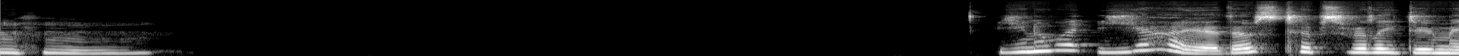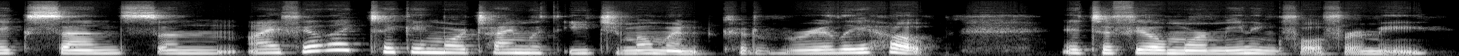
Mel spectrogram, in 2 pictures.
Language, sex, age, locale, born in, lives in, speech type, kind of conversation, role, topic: English, female, 30-34, en-US, United States, United States, read, expert-assistant, asker, What are some ways to practice gratitude in everyday life?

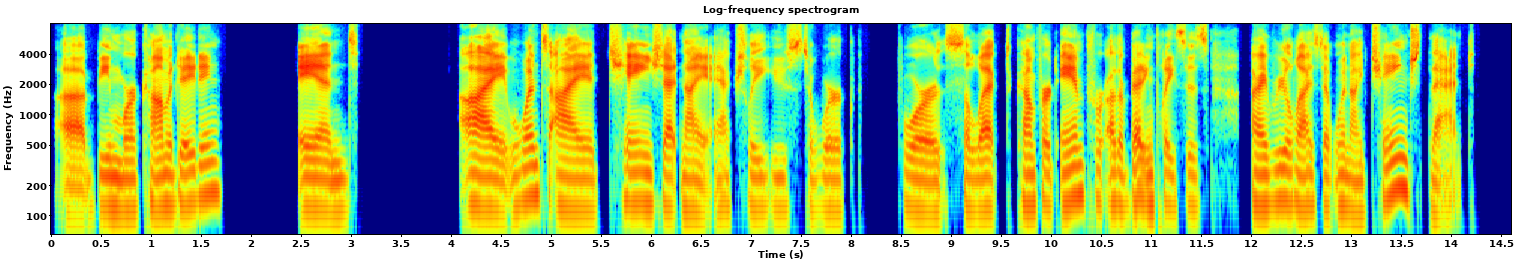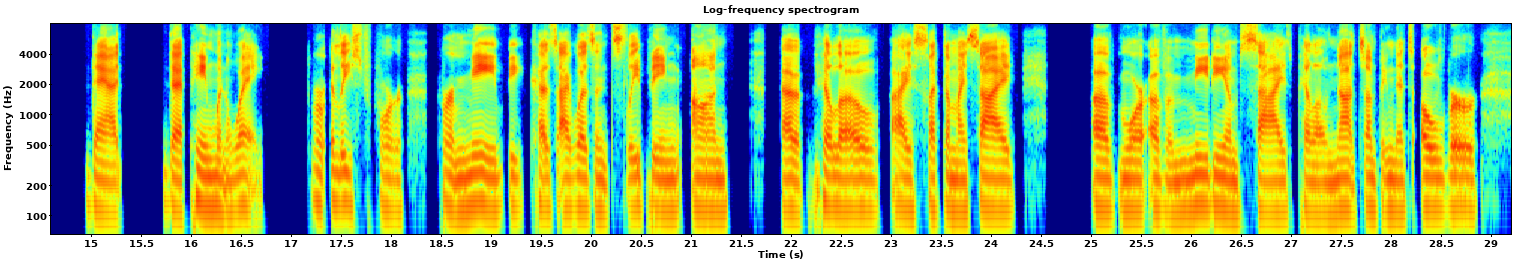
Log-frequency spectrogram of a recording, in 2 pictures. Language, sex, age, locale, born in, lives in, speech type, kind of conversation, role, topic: English, female, 55-59, en-US, United States, United States, conversation, unstructured, none, How do you balance motivation and rest when your routine starts to feel stale?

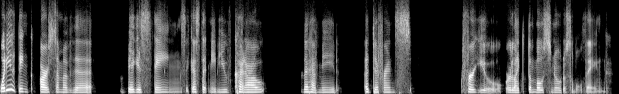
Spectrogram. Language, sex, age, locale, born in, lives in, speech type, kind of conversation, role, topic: English, female, 35-39, en-US, United States, United States, conversation, unstructured, none, Which small daily rituals help you feel your best, and how can we encourage each other?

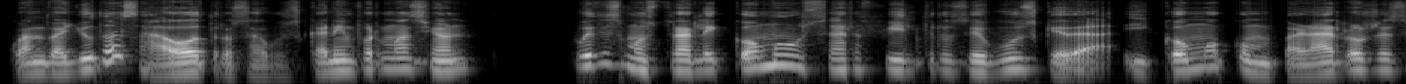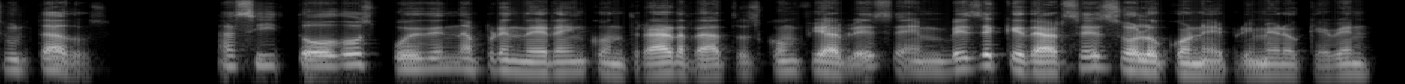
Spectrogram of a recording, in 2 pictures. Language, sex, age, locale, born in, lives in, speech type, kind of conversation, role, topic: Spanish, male, 30-34, es-MX, Mexico, Mexico, read, expert-assistant, expert, ¿Qué impacto tiene la tecnología en la forma en que estudiamos hoy?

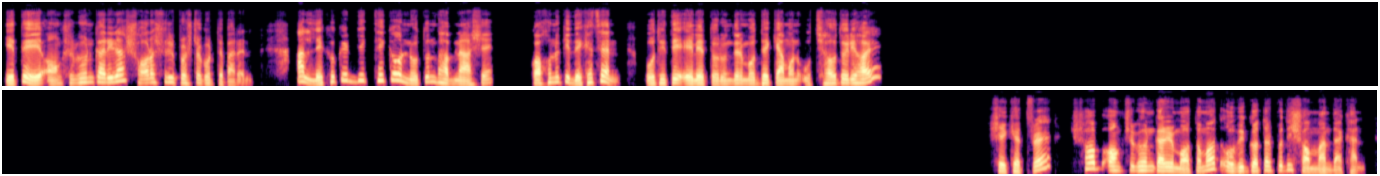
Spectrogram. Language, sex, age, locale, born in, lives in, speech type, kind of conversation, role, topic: Bengali, male, 30-34, bn-BD, Bangladesh, Bangladesh, read, expert-assistant, expert, আজকের সাহিত্যকে আরও বেশি মানুষের কাছে পৌঁছানোর জন্য কী কী উপায় নেওয়া যেতে পারে?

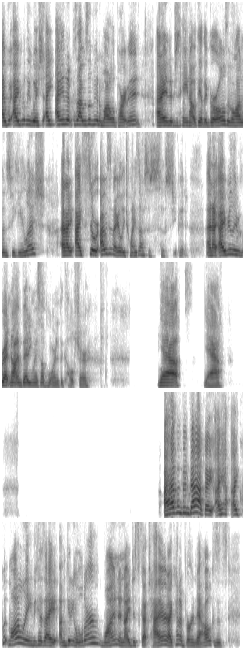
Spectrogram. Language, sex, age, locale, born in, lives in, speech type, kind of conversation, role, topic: English, female, 35-39, en-US, United States, United States, conversation, unstructured, none, What is your favorite place you have ever visited?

